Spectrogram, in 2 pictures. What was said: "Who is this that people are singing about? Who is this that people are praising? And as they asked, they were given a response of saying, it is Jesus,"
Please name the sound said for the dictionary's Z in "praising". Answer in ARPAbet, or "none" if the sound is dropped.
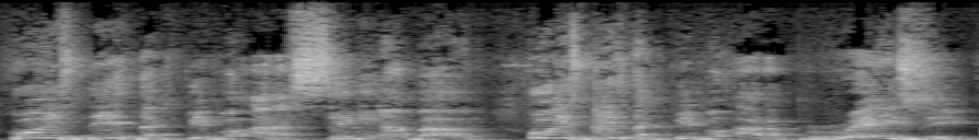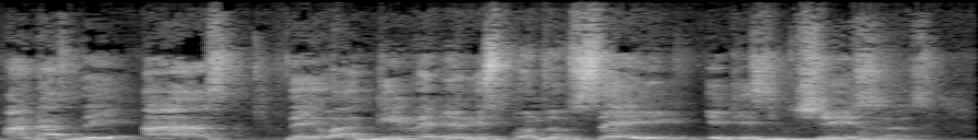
Z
